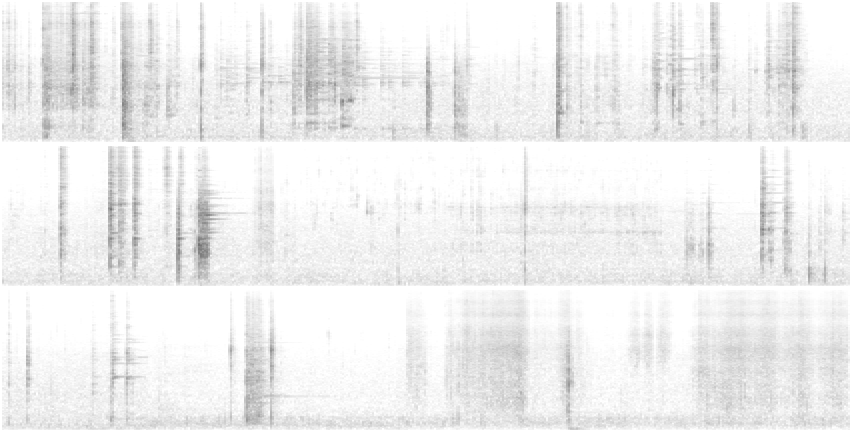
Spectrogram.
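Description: Stainless steel cooking pot and lid clinking and knocking as it is handled. Around the middle, water is poured from a bottle into the pot. Near the end, plastic wrap crinkles as it is peeled off a ball of dough.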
